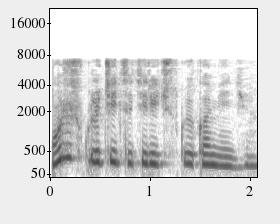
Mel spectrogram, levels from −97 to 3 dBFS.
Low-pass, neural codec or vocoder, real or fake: 7.2 kHz; codec, 16 kHz, 16 kbps, FreqCodec, larger model; fake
